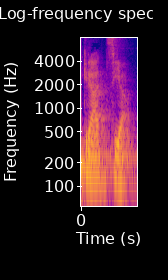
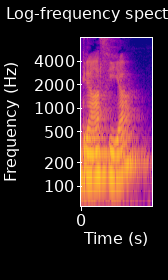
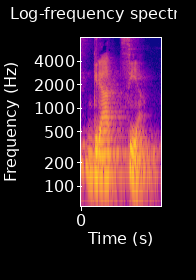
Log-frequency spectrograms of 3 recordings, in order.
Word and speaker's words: grazia: Please note the pronunciation. It is not grazia, but it is grazia. The Z sound. The Z sound should be pronounced correctly. Grazia.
